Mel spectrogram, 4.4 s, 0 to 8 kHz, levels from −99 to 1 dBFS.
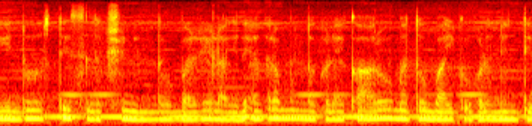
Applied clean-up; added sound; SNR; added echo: none; Glass; 6 dB; none.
